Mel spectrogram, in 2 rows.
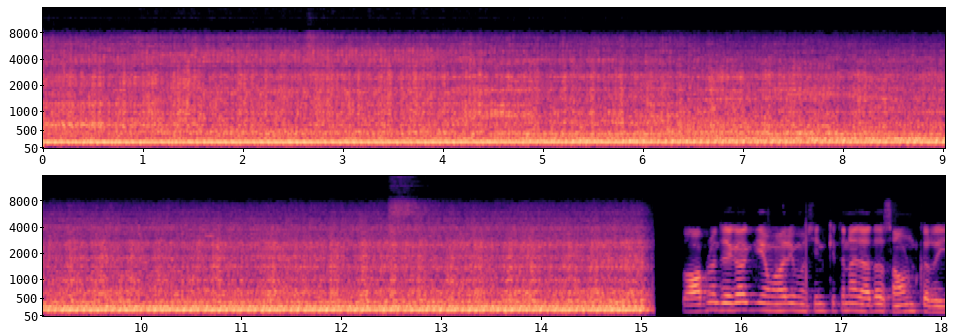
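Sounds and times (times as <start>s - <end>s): harsh mechanical noise: 0.0s - 15.2s
machine hum: 0.0s - 15.2s.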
